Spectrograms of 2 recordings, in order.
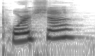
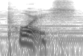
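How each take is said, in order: First: The word is said with two syllables. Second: The word is said with one syllable. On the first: The speaker calls it right. "The first, Portia. It's supposed to be called Portia" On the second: The speaker calls it wrong. "Porsche is commonly used in the U S as one syllable"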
